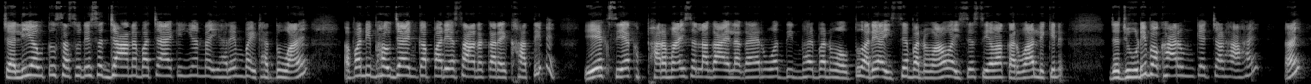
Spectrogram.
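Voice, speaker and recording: A woman's voice: extremely high pitch, fairly even intonation, normal speed, bright, forceful tone. A woman voicing a fiery, combative young village sister-in-law in an Awadhi comedy cartoon, scolding in an Awadhi accent. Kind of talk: Hindi-belt comedy cartoon dialogue.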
